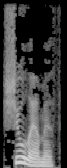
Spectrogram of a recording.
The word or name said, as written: shulamith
